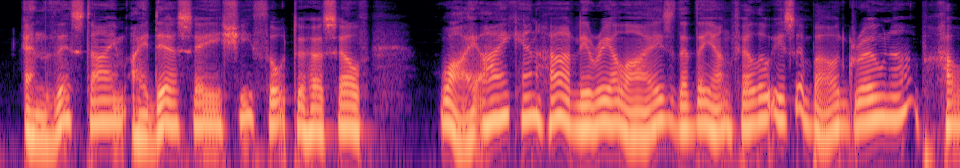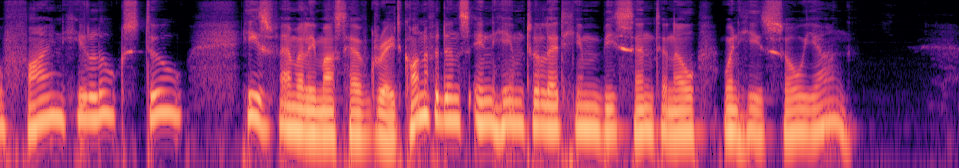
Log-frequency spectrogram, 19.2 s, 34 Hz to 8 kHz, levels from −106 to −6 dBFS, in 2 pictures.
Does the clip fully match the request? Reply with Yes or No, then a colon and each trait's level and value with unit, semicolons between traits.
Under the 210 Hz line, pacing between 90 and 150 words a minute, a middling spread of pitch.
No: low, 135 Hz; average, 145 wpm; wide, 5.7 semitones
